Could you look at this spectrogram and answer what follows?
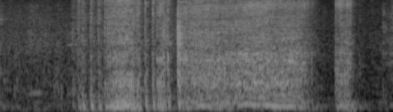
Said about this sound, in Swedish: Tält. Oh. Dragkedjan. Vi har problem med dragkedjan.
